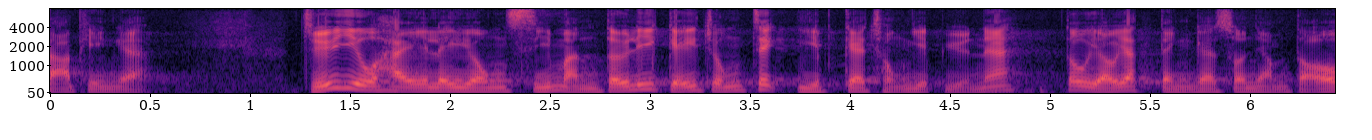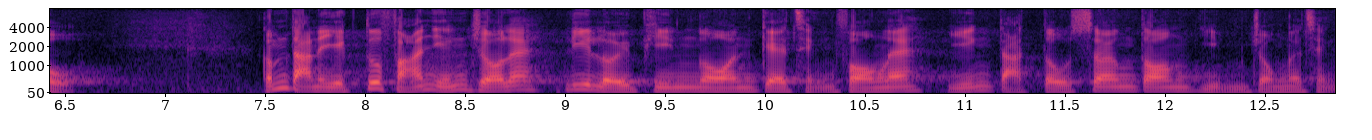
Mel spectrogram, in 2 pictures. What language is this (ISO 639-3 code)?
yue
